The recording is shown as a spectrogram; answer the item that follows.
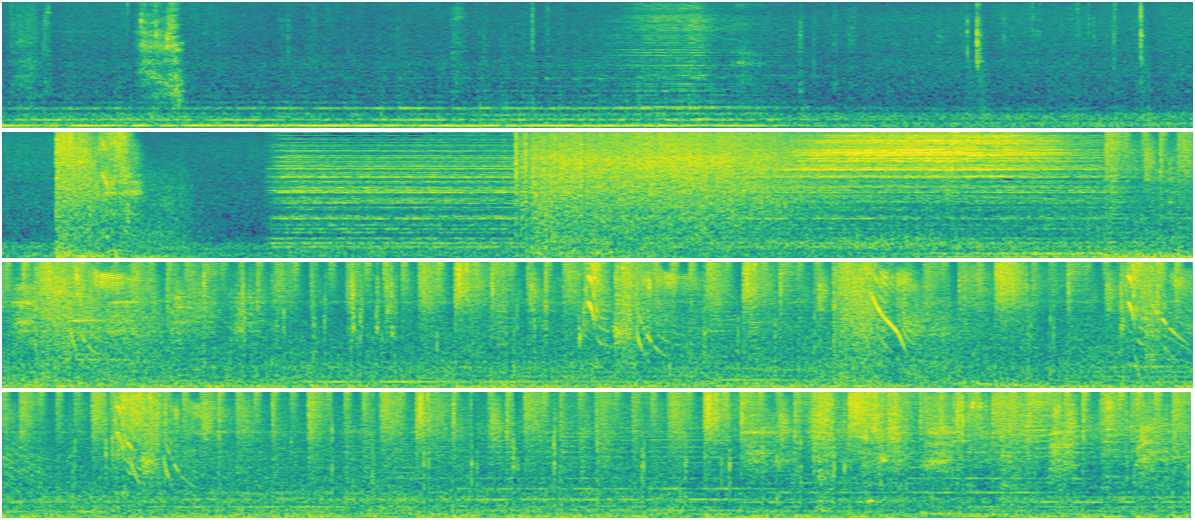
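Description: Film score music with a sharp boom about eight seconds in, followed by a denser stretch of music and effects with many short hits.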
